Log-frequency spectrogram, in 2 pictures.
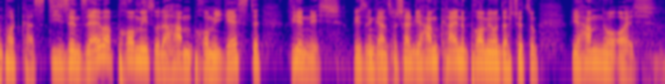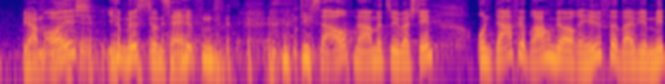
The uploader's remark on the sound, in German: Mit Livepublikum im Saal, beim Podcast-Festival von ZEIT ONLINE. Weil der so viel Spaß macht, spielen wir diesmal in Überlänge, und das mit Livepublikum im Saal, beim Podcast-Festival von ZEIT ONLINE .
